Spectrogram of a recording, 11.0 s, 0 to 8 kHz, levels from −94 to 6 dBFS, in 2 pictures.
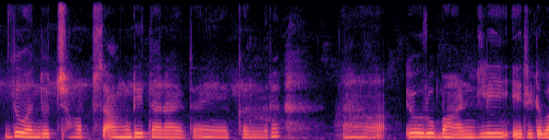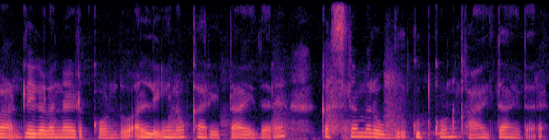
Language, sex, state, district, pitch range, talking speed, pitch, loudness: Kannada, female, Karnataka, Dharwad, 185-205 Hz, 120 wpm, 195 Hz, -25 LUFS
